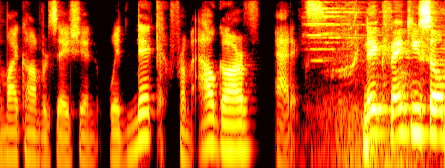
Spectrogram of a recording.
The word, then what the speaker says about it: Algarve: are located in portugal in the it's the algarve right that is the correct pronunciation of where you are located absolutely it's the algarve it's the southernmost portion of portugal um and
